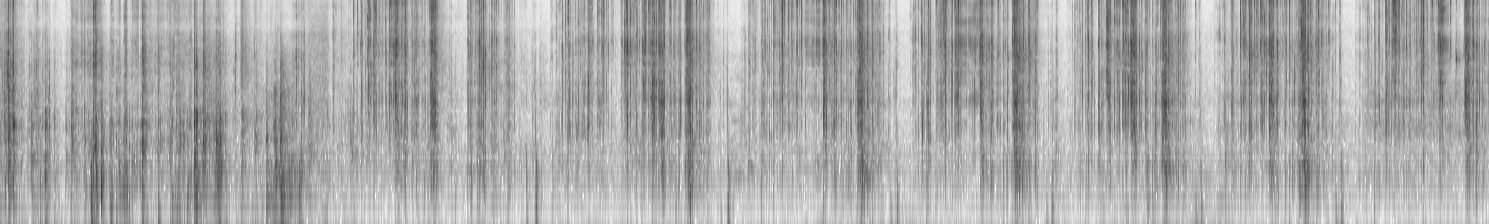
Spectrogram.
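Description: Foil trading-card packs being handled, then torn open and crinkled one after another. The crinkling comes in repeated bursts of a second or more, every couple of seconds.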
